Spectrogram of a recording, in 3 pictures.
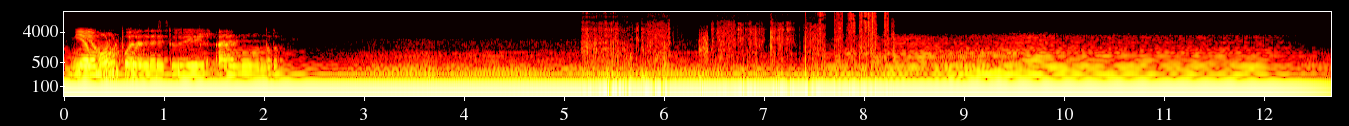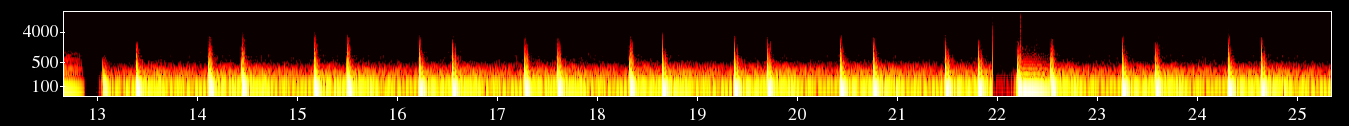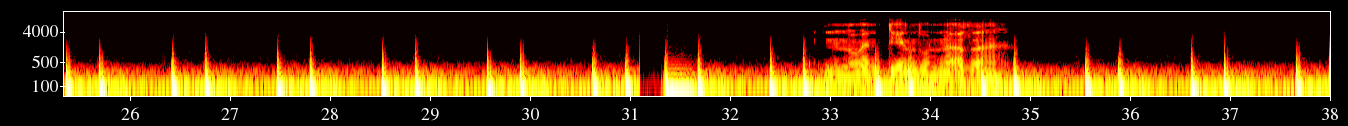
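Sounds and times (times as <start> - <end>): low hum: 0.0 - 38.0
heartbeat: 5.2 - 8.3, 13.0 - 38.0.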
